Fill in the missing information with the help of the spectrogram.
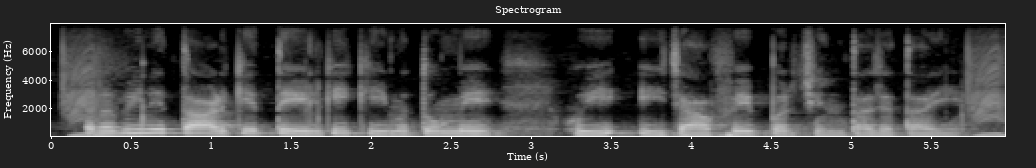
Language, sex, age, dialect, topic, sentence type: Hindi, female, 31-35, Hindustani Malvi Khadi Boli, agriculture, statement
